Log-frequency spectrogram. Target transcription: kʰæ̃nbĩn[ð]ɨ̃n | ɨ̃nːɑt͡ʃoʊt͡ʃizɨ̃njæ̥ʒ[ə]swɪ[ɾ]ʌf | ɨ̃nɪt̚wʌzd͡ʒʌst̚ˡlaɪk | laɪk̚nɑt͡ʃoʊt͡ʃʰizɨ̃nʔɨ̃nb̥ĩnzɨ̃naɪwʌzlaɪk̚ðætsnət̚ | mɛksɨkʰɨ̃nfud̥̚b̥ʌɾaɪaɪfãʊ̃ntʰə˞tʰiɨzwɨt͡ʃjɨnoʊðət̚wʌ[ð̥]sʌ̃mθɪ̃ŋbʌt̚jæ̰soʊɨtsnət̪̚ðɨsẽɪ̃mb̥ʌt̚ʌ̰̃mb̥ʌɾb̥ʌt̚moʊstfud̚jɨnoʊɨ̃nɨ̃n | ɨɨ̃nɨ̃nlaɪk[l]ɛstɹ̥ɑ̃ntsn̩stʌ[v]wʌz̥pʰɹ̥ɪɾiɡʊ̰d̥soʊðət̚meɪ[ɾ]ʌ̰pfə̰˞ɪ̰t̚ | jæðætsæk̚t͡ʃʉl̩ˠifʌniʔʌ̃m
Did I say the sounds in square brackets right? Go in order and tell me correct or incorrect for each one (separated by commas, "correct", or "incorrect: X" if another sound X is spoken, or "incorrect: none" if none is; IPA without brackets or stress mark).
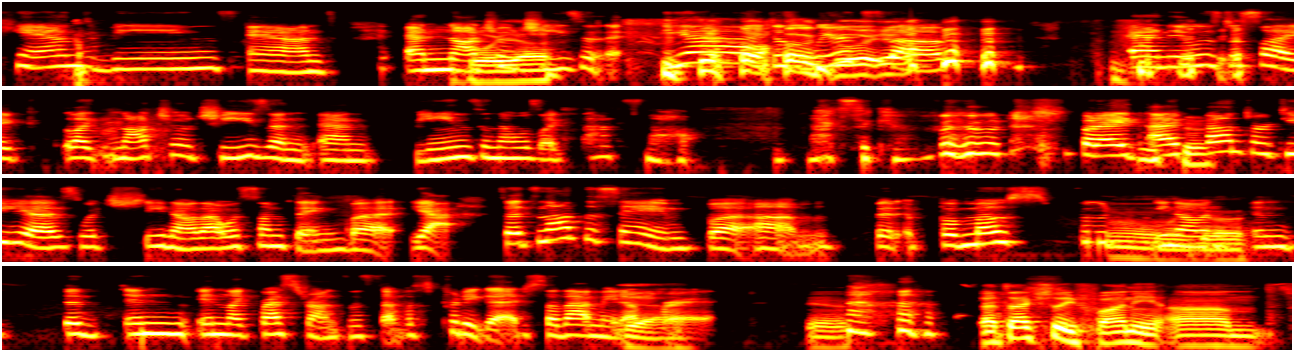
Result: incorrect: z, incorrect: ʌ, incorrect: ɹ, incorrect: z̥, incorrect: ɹ, incorrect: f, correct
